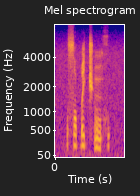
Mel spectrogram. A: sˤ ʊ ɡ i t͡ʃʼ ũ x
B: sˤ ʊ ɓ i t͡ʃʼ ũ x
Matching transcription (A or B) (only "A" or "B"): B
